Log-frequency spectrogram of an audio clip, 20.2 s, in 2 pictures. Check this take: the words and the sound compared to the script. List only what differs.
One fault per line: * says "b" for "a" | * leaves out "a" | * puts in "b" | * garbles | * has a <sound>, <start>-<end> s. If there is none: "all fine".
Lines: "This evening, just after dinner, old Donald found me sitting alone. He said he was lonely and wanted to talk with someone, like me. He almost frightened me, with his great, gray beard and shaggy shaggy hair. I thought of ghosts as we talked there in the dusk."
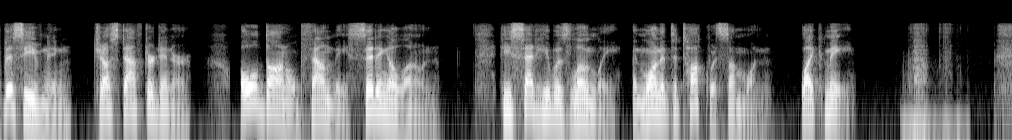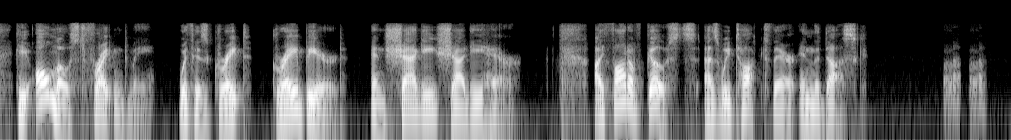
* has a squeak, 9.0-9.7 s
* has a laugh, 19.5-20.0 s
